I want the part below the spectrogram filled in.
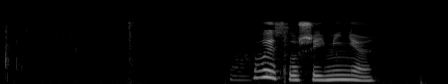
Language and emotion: Russian, neutral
